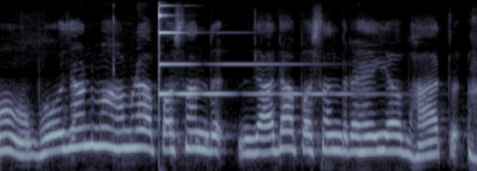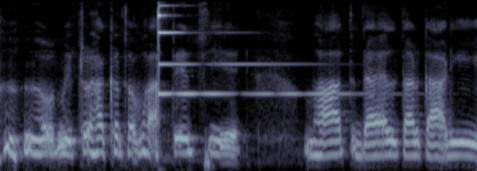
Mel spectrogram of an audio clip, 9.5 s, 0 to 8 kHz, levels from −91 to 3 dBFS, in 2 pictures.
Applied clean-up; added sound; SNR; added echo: none; Chink, clink; 2 dB; none.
